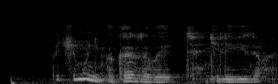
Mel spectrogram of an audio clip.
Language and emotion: Russian, sad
